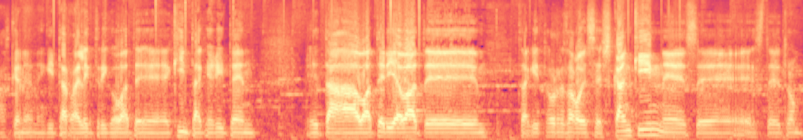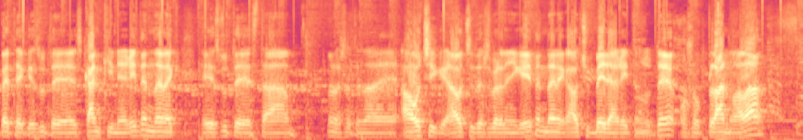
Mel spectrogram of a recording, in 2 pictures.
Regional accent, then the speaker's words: Basque Country, Spain; born there; azkenean Euskal Herrian jaio gara

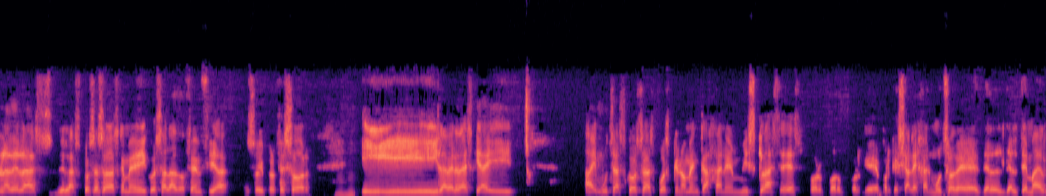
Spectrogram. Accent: Barcelona, Catalonia, Spain; Yo soy de Barcelona, soy del barrio del Guinardó y en ese barrio, que está muy cerca del barrio de Gracia

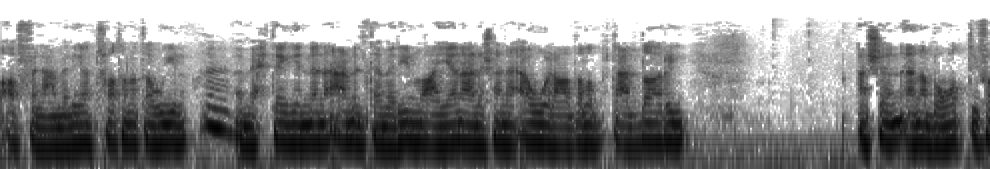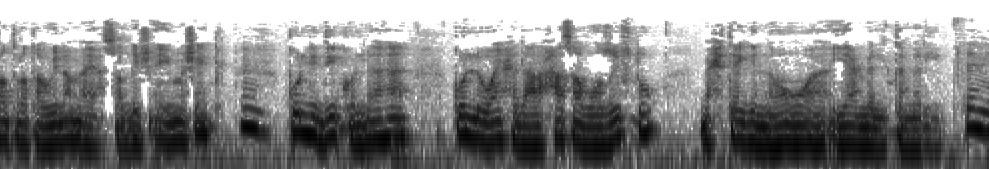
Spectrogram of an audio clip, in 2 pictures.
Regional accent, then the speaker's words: Egypt; احنا بنحب كمصريين بنحب الحادق جدا

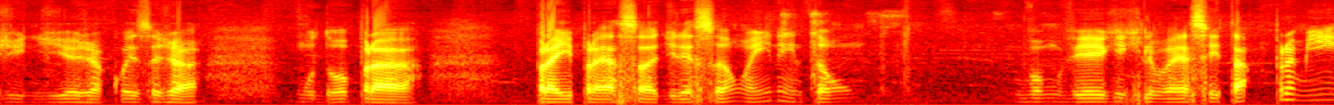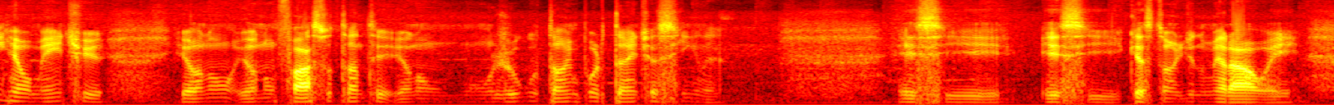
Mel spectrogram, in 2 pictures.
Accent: Brazil; a gente essa semana aí passou por isso como brasileiros e como, digamos, amantes do esporte, né?

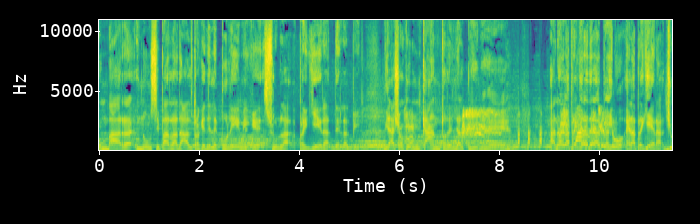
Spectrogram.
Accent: Lombardy, Italy; io ho fatto l'infanzia in Valtellina

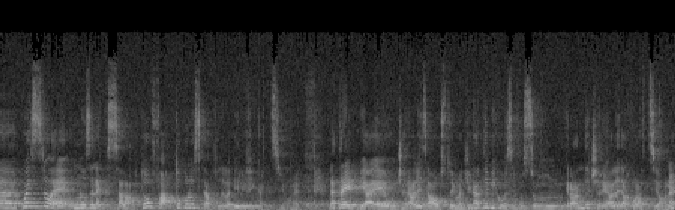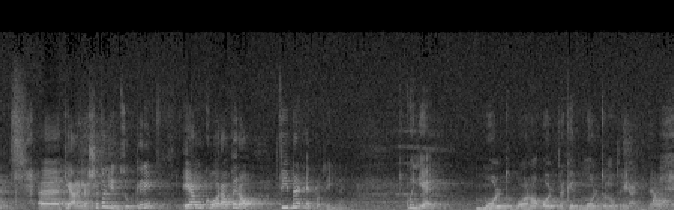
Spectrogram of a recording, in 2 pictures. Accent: Turin, Piedmont, Italy; per noi da torinesi è un po' un arrivare nella città dove insomma accadono tante cose

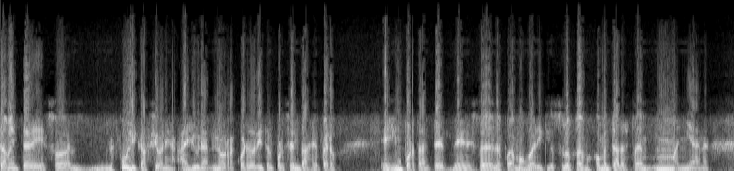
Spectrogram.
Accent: Venezuela; no creo que como venezolano debemos independientemente apoyar a esa persona que está allí

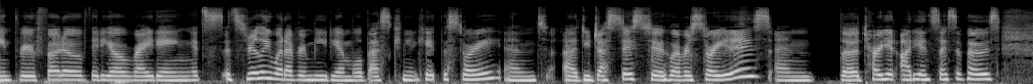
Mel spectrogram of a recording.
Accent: United States; born there; I am American born. My parents are from Malaysia, but ethnically we are part of the, I guess, overseas Chinese diaspora.

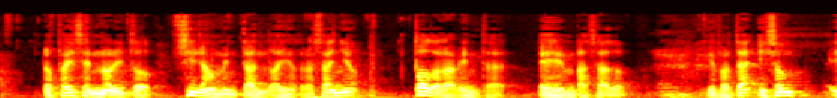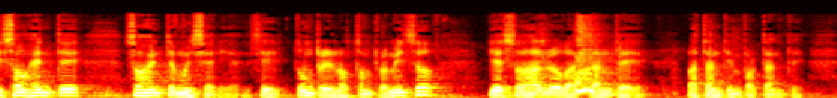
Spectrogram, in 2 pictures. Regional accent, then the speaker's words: Marchena, Andalusia, Spain; Yo sabía que cuando íbamos a Sevilla, soy de Marchena, íbamos a Sevilla, al médico

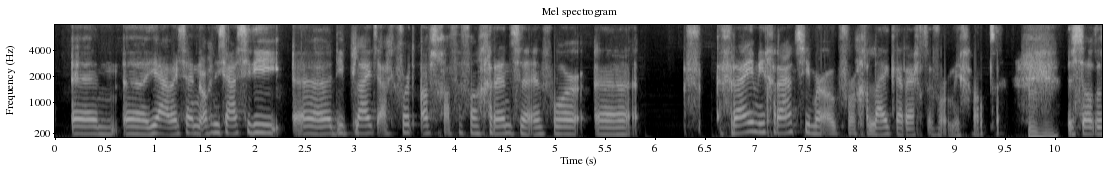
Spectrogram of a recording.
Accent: Netherlands; En wij zijn dan als Nederlanders natuurlijk geboren in een van de rijkste landen ter wereld.

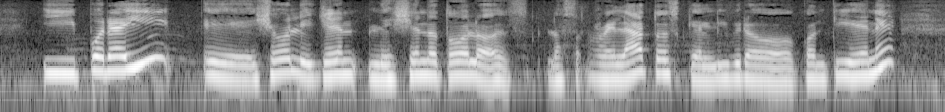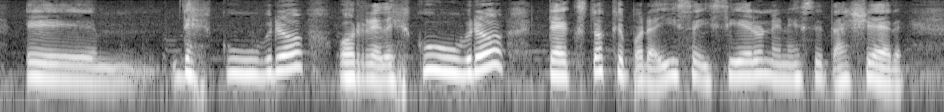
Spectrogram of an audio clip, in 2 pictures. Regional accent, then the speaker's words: Colón, Argentina; Los que somos de acá de Colón, todos sabemos

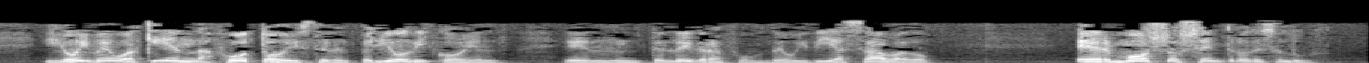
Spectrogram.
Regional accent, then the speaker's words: Loja, Ecuador; yo soy de la provincia de Loja. Qué alegría saber que en mi tierra natal, donde yo nací

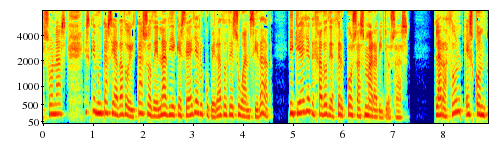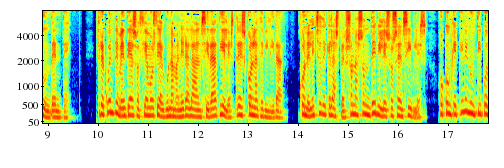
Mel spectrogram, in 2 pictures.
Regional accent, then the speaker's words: United Kingdom; el gobierno del Reino Unido, de donde soy, como habrá podido comprobar por mi acento

